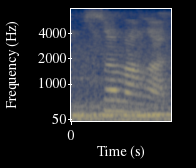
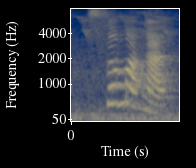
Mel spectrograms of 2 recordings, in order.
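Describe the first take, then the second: First: It is said with flat, lifeless intonation. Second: It is said with lively, energetic intonation.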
